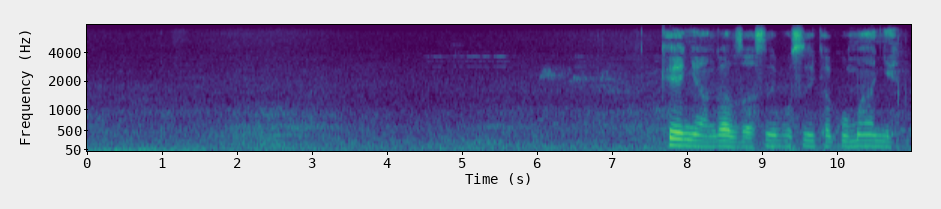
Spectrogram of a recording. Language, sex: Xhosa, male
